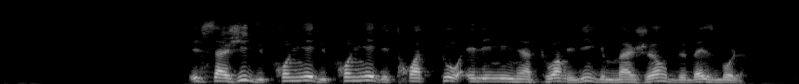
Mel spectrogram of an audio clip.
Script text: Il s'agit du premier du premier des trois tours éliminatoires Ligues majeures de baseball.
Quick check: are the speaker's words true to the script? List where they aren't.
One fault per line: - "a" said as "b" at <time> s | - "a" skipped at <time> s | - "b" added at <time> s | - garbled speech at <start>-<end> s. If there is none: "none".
none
